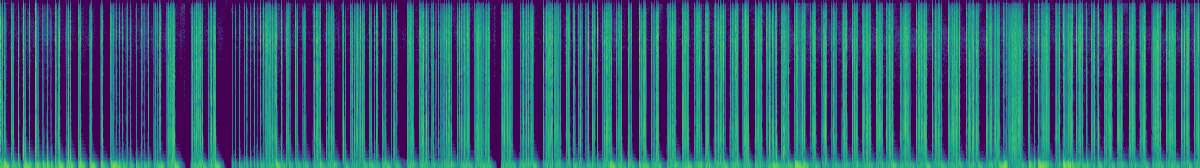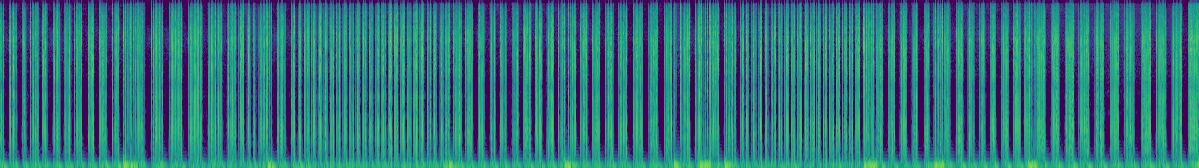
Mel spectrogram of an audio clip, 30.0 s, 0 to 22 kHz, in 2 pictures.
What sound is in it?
Soundscapes > Synthetic / Artificial
Electronic Circuits Capacitor and Inductors Cracking and Glitching #001
Sounds coming from electronic circuits components. They remind a picture of electronic components unraveling or falling apart. Can be used to extract part of them and build new distorted, glitchy textures and landscapes AI Software: Suno Prompt: Texture, atonal, glitches, electronics, electromagnetic field, electronics component, noise
AI-generated, atonal, capacitor, electronic, electronica, electronics, experimental, glitch, inductor, noise, pcb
